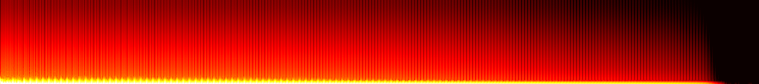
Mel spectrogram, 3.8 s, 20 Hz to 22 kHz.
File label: 808 bass for drill music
